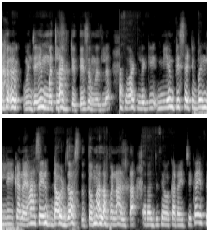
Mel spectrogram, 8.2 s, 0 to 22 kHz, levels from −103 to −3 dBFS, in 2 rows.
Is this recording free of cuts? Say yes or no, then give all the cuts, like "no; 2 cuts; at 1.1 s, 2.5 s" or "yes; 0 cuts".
no; 2 cuts; at 2.4 s, 6.9 s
